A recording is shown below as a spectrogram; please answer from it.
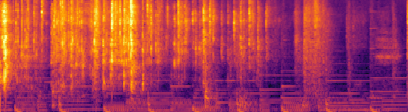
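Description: Light background music with held notes, over the crinkling and tearing of a plastic foil wrapper being peeled off a toy surprise egg; the crinkling is densest in the first three seconds and thins out, and everything grows quieter near the end.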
